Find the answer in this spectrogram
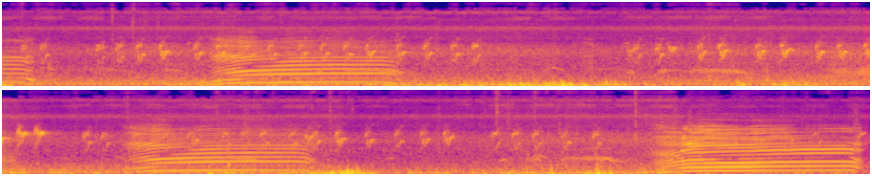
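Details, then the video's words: Three drawn-out moos rise then hold steady, about five seconds apart, from tame cows being herded from the forest into the pen; repeated high chirps and a low rumble continue between calls. "A livestock herder in the sound of a cow mooo"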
